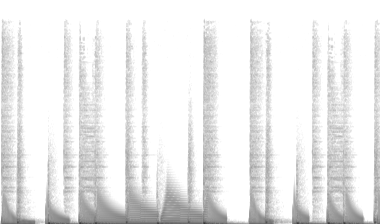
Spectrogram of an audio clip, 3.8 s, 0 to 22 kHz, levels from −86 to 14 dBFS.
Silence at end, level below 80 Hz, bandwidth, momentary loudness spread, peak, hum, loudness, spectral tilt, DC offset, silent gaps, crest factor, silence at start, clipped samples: 0 s; -30 dBFS; 19.5 kHz; 7 LU; -6 dBFS; none; -28 LUFS; -7 dB/octave; under 0.1%; none; 18 dB; 0 s; under 0.1%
